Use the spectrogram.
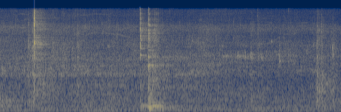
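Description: Potato chips deep frying in hot oil and stirred with a ladle give a steady hiss. Sharp metallic scrapes and clinks land near the start, mid-clip and end, and no voices are heard.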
